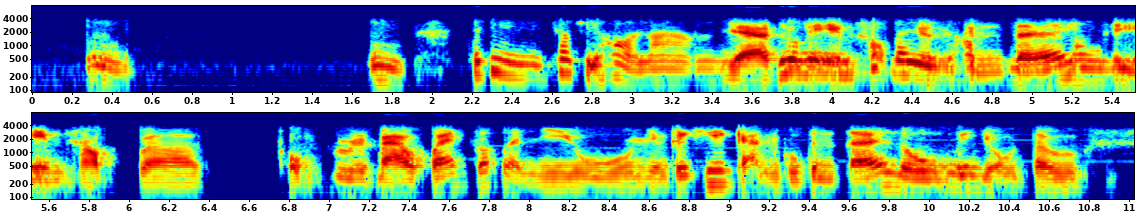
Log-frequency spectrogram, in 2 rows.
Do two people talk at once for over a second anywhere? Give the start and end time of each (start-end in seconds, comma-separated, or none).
3.6-5.6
